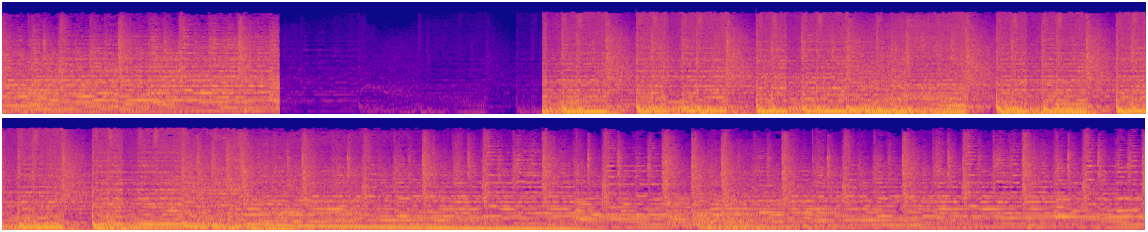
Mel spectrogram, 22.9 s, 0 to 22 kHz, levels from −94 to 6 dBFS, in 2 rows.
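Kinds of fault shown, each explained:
Audio dropout to a faint residue: from 2.77 to 5.40 s the sound abruptly vanishes for about 2.6 s, leaving only a faint leak far below normal level, likely from a brief loss of the signal path while it stayed live; the waveform collapses to a thin sliver and the spectrogram shows a near-empty band with sharp edges.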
